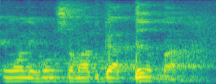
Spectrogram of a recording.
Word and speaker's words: Gadamer: O jurista conhece esse assunto, mas não conhece praticamente este autor, que é um alemão chamado Gadamer. Gadamer é o jeito pelo qual nós pronunciamos o nome dele no Brasil.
